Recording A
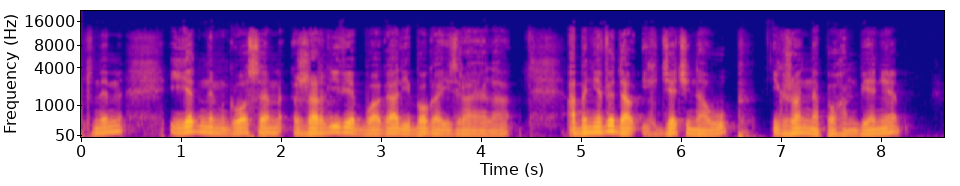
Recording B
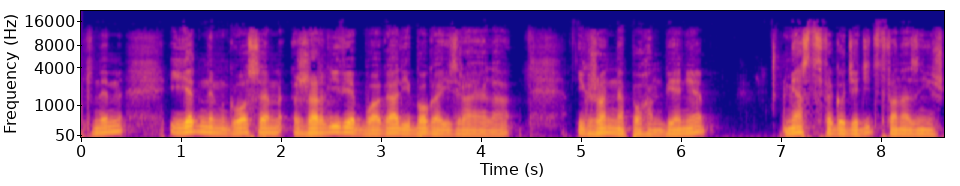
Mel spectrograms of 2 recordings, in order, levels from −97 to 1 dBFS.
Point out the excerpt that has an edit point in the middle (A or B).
B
